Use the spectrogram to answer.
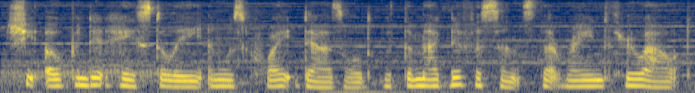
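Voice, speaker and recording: Low-pitched woman reading a sleep story. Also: normal speed, low-quality recording. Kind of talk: quiet ASMR sleep-story narration. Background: music.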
